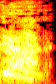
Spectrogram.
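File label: boomer reaction, voice, male; Left 4 Dead 2; coach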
